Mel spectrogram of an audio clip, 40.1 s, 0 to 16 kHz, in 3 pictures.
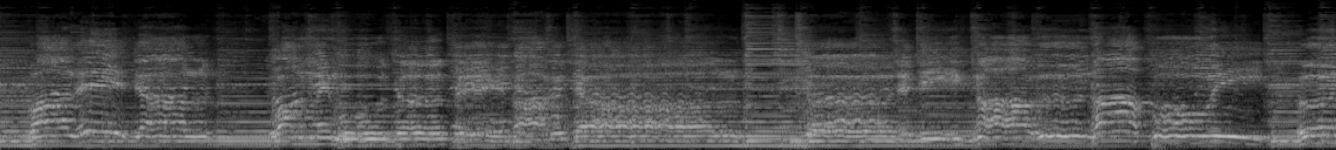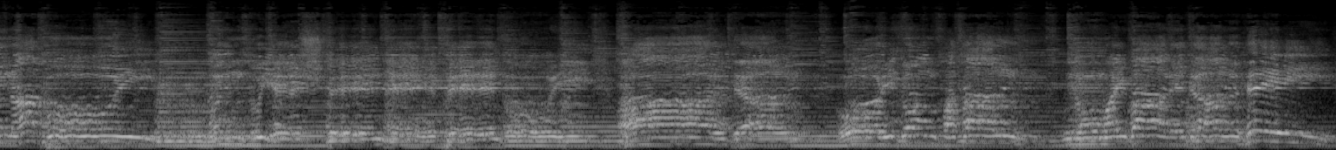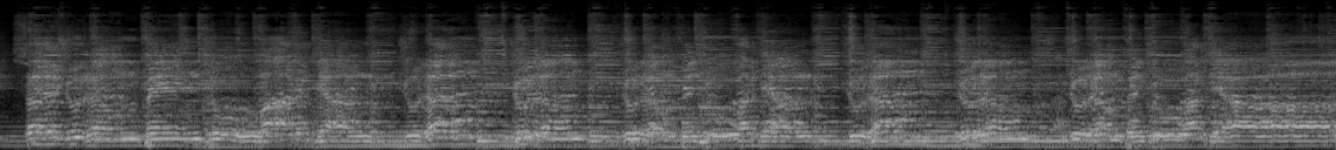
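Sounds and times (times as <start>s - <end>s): person singing: 0.0s - 40.0s
strummed acoustic guitars: 0.0s - 40.0s.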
